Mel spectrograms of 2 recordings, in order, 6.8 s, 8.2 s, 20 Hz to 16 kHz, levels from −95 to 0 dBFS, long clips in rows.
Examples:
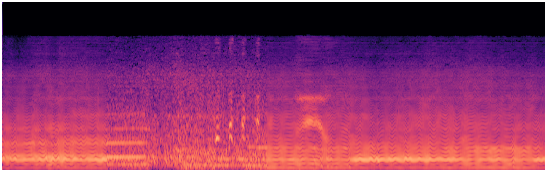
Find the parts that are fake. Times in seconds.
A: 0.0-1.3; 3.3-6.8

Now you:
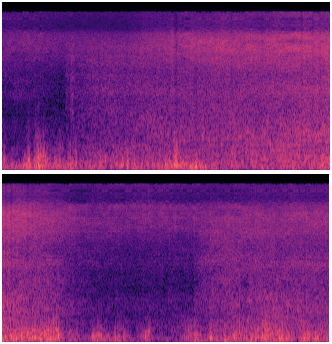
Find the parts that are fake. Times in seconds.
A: 0.0-0.5; 2.1-8.2

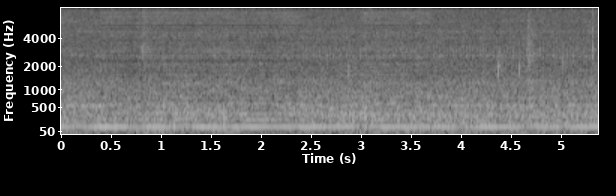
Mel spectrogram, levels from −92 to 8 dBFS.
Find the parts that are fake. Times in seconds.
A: 0.4-2.4; 3.0-3.7

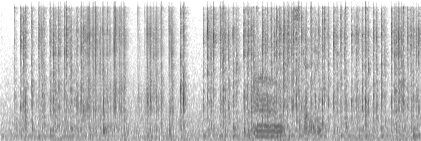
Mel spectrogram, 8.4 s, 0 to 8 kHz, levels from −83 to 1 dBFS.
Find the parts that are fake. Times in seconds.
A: 1.7-3.6

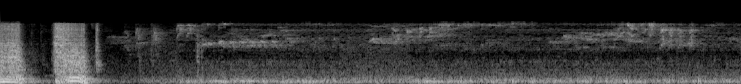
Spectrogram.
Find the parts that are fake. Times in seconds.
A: 1.8-3.4; 4.1-7.4

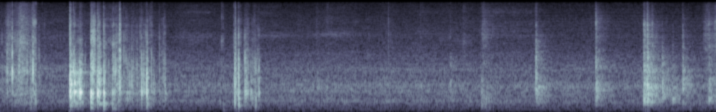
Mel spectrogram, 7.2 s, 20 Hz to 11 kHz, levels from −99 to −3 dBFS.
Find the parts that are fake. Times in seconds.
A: 4.7-7.2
